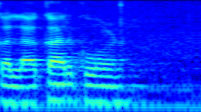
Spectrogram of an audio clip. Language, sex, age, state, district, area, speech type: Goan Konkani, male, 18-30, Goa, Tiswadi, rural, read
